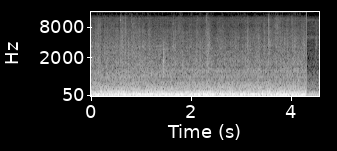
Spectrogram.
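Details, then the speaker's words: Maruti Swift on the road after new front shocks: steady low rumble with no knocks, clunks or rubbing over bumps. The earlier noise was a cover over the strut mount rubbing, not a bearing, and is now corrected; front struts are quiet. "അത് കിടന്ന് വരയുന്ന സൗണ്ടായിരുന്നു, വേറെ ബെയറിങ്ങിൻ്റെ അല്ല. ഇപ്പോൾ sound correct ആയിട്ടുണ്ട്."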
